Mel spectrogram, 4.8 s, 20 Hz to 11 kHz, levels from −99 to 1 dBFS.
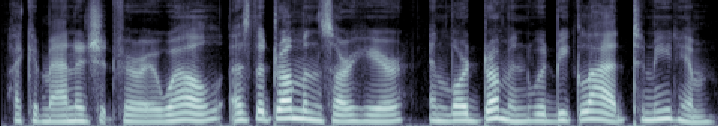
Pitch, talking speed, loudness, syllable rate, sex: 180 Hz, 250 wpm, -18 LUFS, 6.1 syllables/s, female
